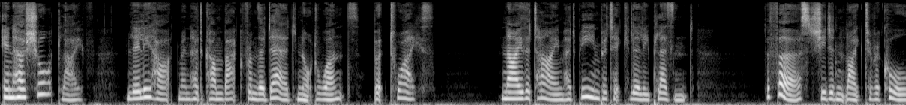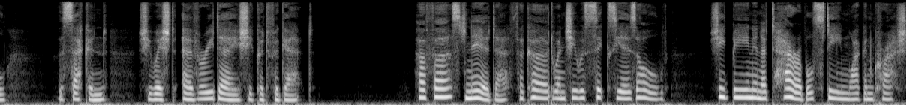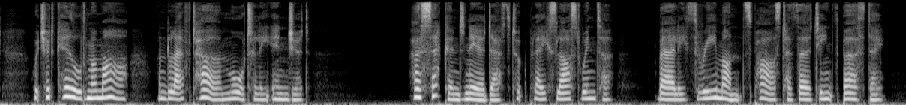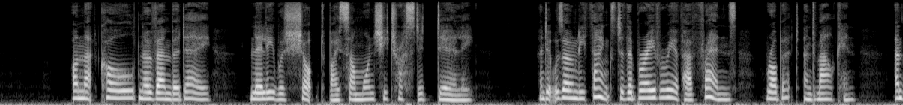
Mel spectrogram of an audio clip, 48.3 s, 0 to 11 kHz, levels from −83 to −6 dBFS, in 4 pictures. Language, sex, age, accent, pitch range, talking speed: English, female, 40-59, British, 175-225 Hz, 130 wpm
